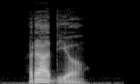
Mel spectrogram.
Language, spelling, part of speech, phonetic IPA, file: Polish, radio, noun, [ˈradʲjɔ], Pl-radio.ogg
